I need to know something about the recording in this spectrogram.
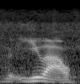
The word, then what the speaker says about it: João: I've been given a well done on my pronouncer of João. It's J-U-A-U is the phonetic spelling, Matt.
